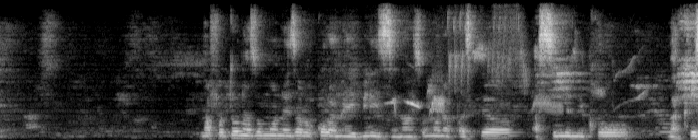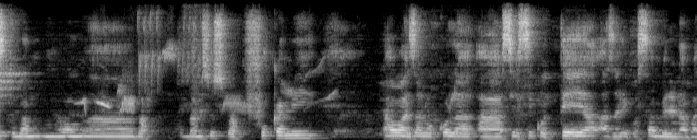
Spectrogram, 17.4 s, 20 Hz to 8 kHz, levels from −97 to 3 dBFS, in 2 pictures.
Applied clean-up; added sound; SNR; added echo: none; Bird; 11 dB; reverberation time 0.2 s.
